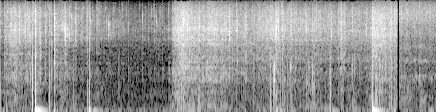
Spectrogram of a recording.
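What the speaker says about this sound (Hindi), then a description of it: "पैन गर्म हो चुका है, इसमें डालिए प्याज।" Chopped onions fry in hot refined oil in a heated pan, giving a loud, steady sizzle with brief sharp crackles and pops, alone and without speech.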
